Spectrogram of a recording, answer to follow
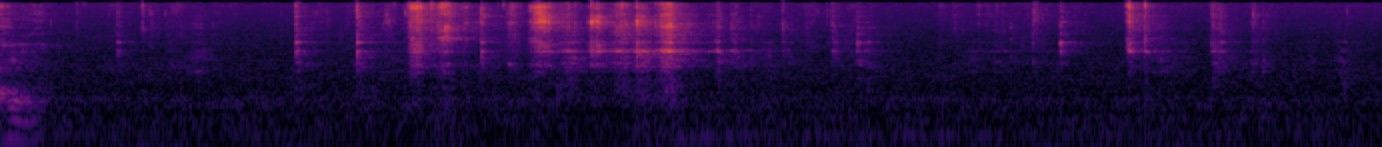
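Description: A steel knife and fork cutting a steak on a ceramic plate: a run of scraping and clinking about two seconds in, with a thin ringing as the blade rubs the plate, then a few light clicks.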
